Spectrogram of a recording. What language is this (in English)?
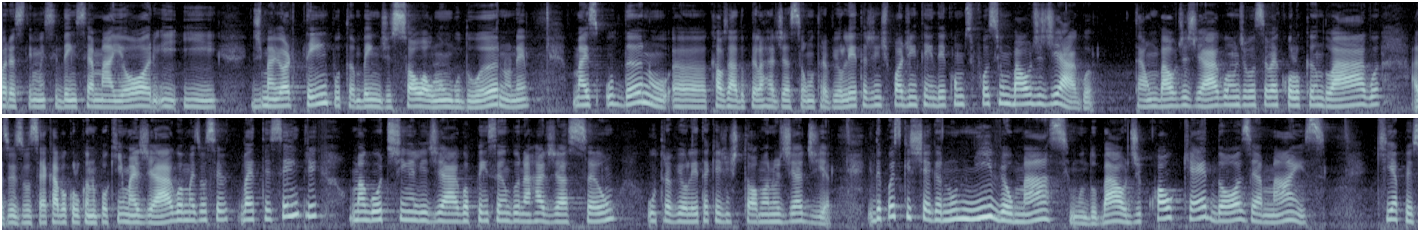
Portuguese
